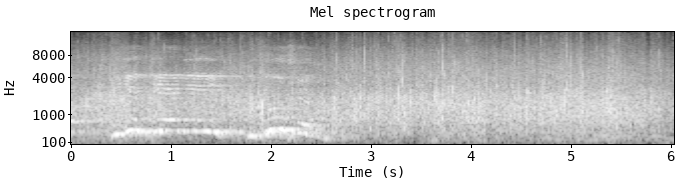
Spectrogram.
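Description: Concert audience applauding steadily, with a voice heard over the clapping in the first couple of seconds.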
